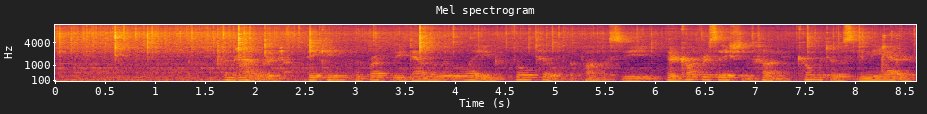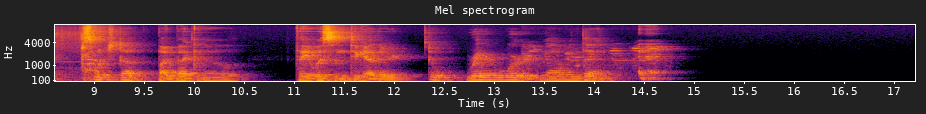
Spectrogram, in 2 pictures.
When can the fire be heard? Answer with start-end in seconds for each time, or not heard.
0.0-8.9.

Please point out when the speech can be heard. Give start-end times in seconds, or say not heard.
1.7-10.4, 11.0-14.1.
